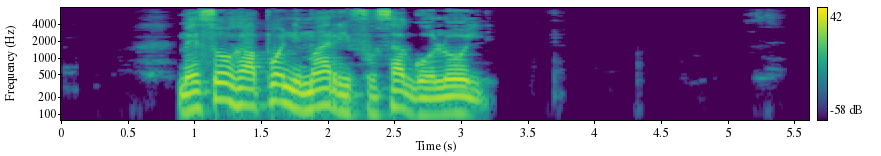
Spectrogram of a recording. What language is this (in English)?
Taita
